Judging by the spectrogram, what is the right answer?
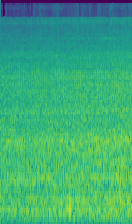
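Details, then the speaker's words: Portable air conditioner newly installed in a catamaran's aft cabin, outlet duct blowing cold air; steady even rush of air, no knocks, rattles or squeals, running pretty quietly; normal running. "There's the unit. It's running pretty quietly."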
